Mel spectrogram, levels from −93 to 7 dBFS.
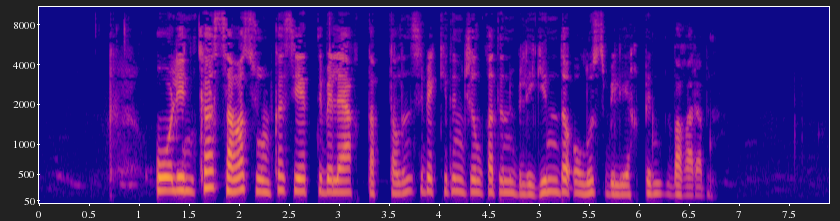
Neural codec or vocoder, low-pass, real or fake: none; 9.9 kHz; real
